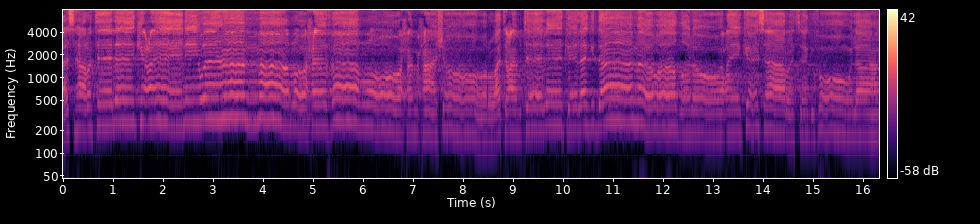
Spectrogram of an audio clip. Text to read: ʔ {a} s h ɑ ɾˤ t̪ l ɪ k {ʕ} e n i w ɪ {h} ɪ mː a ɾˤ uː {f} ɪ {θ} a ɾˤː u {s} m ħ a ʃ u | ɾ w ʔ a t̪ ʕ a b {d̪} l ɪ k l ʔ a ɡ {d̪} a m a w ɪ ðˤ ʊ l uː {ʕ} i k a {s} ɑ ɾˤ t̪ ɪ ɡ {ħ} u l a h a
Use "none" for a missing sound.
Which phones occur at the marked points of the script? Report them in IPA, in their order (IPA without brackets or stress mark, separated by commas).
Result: a, ʕ, h, ħ, f, ħ, t̪, d̪, ʕ, s, f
